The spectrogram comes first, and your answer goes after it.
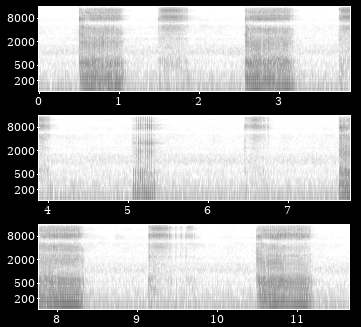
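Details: A female English Bulldog, asleep with her tongue hanging out, snores loudly with deep, buzzy, rattling breaths every two to three seconds and softer snorts between them, over a low steady hum.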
